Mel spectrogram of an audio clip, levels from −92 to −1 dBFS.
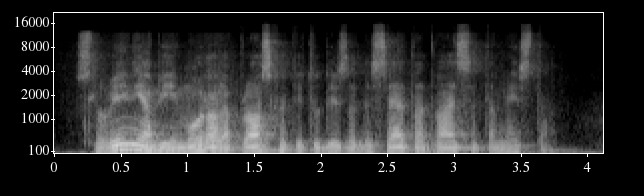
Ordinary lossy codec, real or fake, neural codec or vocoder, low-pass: Opus, 16 kbps; fake; vocoder, 48 kHz, 128 mel bands, Vocos; 14.4 kHz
